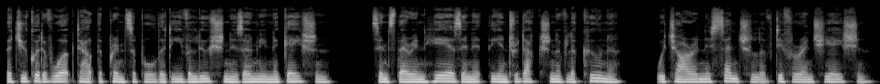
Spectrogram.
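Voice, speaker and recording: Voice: mid-range voice, flat delivery, fairly quick, dark tone, no echo, studio quality, close to an everyday voice. An audiobook reader voicing a pompous older male professor who speaks in a sneering, pedantic way. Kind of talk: audiobook character reading.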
